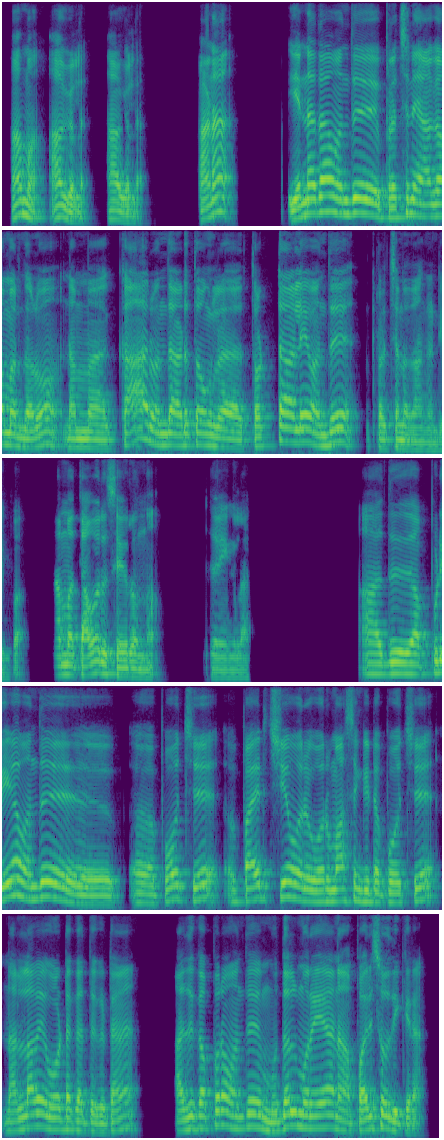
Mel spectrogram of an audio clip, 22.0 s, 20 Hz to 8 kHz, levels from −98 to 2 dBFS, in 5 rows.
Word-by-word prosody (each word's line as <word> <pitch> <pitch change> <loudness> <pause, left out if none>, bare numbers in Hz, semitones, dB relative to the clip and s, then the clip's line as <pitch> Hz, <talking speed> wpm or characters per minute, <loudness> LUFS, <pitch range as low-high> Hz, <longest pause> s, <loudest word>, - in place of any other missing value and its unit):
ஆமா. - - +2 0.2
ஆகல - - +1 0.3
ஆகல. - - -1 0.7
ஆனா - - +4 0.8
என்னதான் 200 +6 +4
வந்து 185 +2 +4 0.3
பிரச்சனை 135 +8 +1
ஆகாம 155 -1 +2
இருந்தாலும், 120 -4 0 0.2
நம்ம 115 0 +1 0.4
கார் 220 -4 +1
வந்து 150 0 +1
அடுத்தவங்கள 140 -2 0 0.3
தொட்டாலே 180 +8 +2
வந்து, 140 +5 +1 0.4
பிரச்சனை 105 -1 -2
தான் 95 -1 -5
கண்டிப்பா, 85 0 -9 0.4
நம்ம 130 0 +1
தவறு 145 -1 +2
செய்றோம் 100 -4 0
தான், - - -10 0.5
சரிங்களா. 90 0 -7 1.3
அது 135 +2 +1 0.2
அப்படியே 150 +10 +1
வந்து 175 +4 +2 0.9
அ - - 0 0.2
போச்சு, 170 +1 -1 0.5
பயிற்சியும் 175 +4 +1
ஒரு 155 - +1
1 145 +1 0
மாசம் 150 0 -2
கிட்டே 135 -1 +1
போச்சு, 130 +4 -1 0.3
நல்லாவே 165 +8 +1
ஓட்ட 145 -1 +1
கத்துக்கிட்டேன், 120 -4 -2 0.5
அதுக்கப்புறம் 160 +6 +1
வந்து 165 +3 -1 0.2
முதல் 170 +10 +2
முறையா 165 +1 +2
நான் - - -3
பரிசோதிக்கிறேன், 145 0 0
145 Hz, 115 wpm, -21 LUFS, 130-170 Hz, 1.3 s, ஆனா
